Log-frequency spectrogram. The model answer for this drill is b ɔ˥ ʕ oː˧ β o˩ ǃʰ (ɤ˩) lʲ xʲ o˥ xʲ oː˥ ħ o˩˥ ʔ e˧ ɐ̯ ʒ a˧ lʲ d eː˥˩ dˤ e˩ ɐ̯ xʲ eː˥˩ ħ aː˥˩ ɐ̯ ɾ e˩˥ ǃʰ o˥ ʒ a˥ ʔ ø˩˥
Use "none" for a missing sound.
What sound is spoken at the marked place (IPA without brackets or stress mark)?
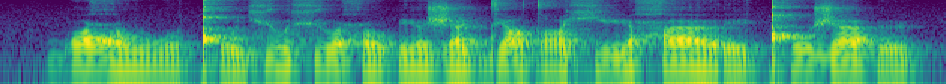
o˩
